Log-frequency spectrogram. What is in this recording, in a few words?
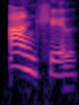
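"angel", slow, spanish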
